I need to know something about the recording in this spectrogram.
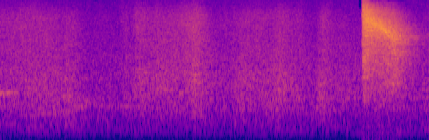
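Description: Faint handling noise from an infant car seat and its fabric canopy, ending in a brief high, falling swish just before the end.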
